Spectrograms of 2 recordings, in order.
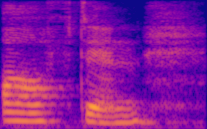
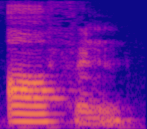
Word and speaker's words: often: Now, a very common word, but many people pronounce it as often. Remember everybody, the T is silent here, so the pronunciation is often, often.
